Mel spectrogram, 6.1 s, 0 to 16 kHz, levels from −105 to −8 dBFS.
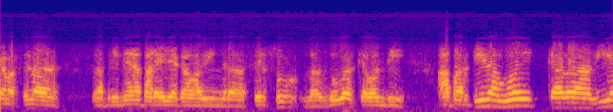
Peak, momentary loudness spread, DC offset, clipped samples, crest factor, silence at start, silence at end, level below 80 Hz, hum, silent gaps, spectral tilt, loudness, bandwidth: -12 dBFS; 11 LU; under 0.1%; under 0.1%; 14 dB; 0 s; 0 s; -70 dBFS; none; none; -6.5 dB/octave; -26 LUFS; 4.5 kHz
